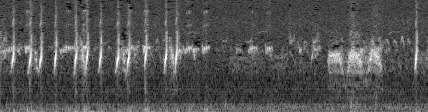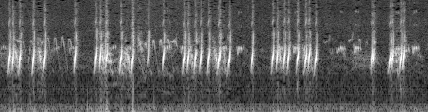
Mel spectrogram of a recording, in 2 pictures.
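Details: Male and female quail morning calling, used to lure quail in hunting; rapid clusters of sharp chirps and squawky bursts, irregular, roughly one group every second, many overlapping voices throughout.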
